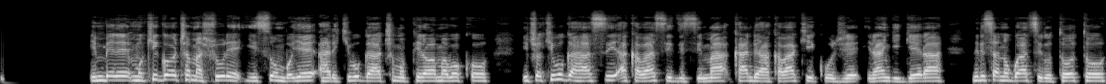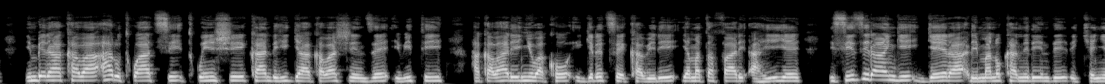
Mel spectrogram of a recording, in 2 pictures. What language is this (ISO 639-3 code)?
run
